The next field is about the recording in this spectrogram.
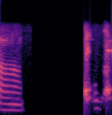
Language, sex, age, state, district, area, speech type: Assamese, female, 60+, Assam, Darrang, rural, conversation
